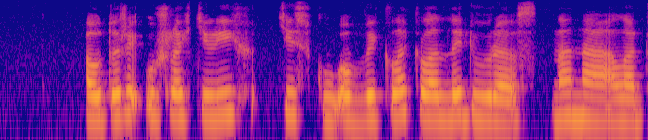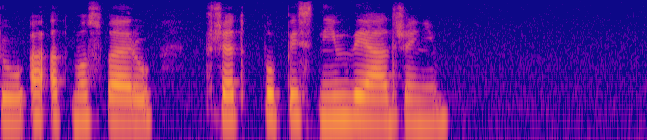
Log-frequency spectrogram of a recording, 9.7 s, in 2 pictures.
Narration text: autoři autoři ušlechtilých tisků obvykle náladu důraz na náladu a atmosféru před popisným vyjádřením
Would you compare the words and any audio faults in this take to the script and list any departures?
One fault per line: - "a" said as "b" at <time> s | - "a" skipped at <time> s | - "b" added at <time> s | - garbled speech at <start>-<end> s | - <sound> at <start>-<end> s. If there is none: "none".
- "autoři" skipped at 1.1 s
- "náladu" said as "kladli" at 3.1 s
